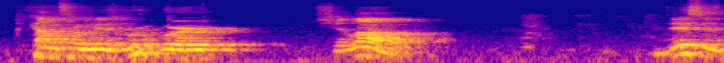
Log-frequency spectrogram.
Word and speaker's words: Shalom: someone's breath or it's like the word Shalom like people mess up this word and say shalawam right they mess up and say shal comes from this root word Shalom this is not how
